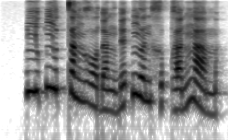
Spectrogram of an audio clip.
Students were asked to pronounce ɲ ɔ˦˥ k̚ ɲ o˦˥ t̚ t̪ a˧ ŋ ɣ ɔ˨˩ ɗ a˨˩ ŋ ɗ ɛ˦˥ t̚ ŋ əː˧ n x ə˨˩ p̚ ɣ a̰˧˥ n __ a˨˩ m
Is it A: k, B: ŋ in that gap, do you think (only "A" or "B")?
B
